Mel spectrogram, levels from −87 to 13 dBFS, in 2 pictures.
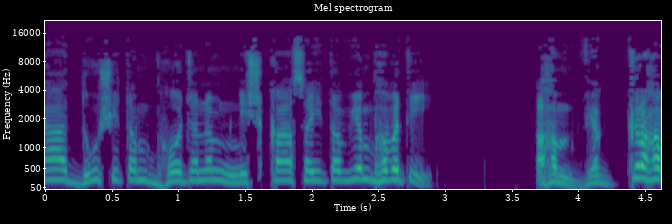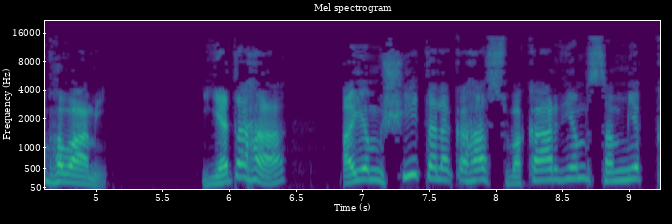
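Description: From the start, the speech carries plainly audible MP3 compression damage, which points to a low bitrate of around 40 kbps. Nothing is heard above 15 kHz, so the top end is cut flat. The encoder had too few bits for the detail. It dropped weak frequency lines, and they flicker on and off between frames. The result sounds watery and swirly. Sibilants turn metallic and chirpy, and attacks smear.

From 0.21 s to 9.16 s, clock slip clicks tick at a steady pace, about every 0.4 s. That comes to roughly 30 ticks. Each one is a single sample dropped or repeated. The likely cause is two devices running on separate, unsynced clocks that differ by around 70 ppm. Each time the drift adds up to a whole sample, the stream jumps and a tick is heard.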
